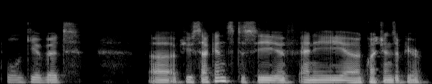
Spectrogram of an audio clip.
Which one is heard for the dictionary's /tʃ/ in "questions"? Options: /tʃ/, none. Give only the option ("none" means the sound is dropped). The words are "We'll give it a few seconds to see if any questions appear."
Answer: /tʃ/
